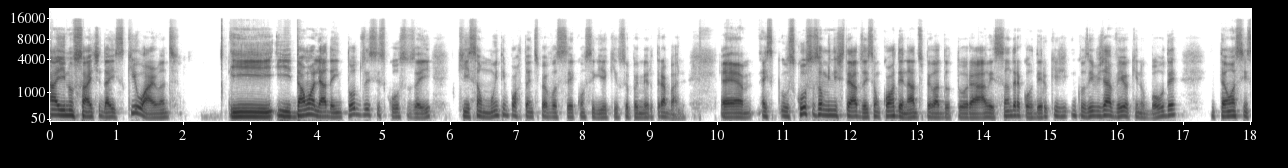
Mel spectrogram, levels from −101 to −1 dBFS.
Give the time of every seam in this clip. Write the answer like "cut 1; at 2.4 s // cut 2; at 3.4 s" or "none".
none

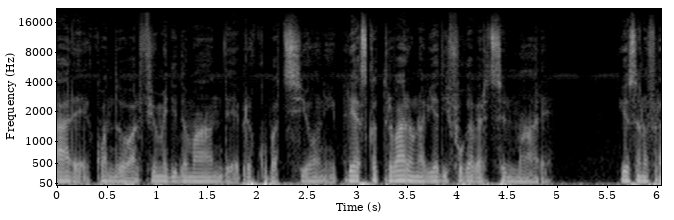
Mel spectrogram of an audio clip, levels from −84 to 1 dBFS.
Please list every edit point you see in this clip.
cut 1; at 2.8 s

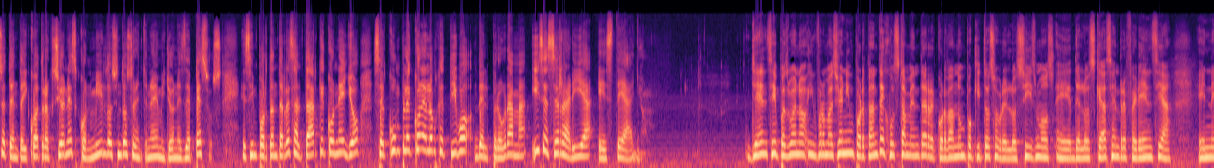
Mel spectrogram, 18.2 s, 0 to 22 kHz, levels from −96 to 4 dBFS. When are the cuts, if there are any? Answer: none

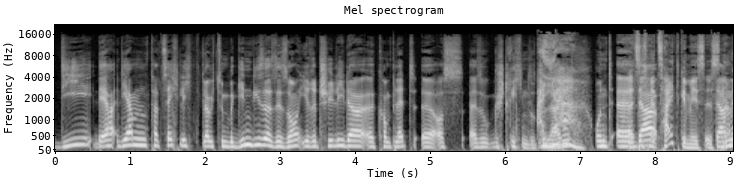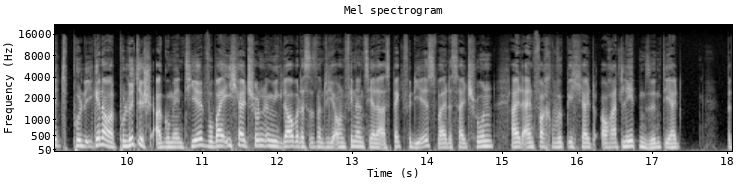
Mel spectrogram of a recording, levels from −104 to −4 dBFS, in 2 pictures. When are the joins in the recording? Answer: cut 1; at 15.1 s

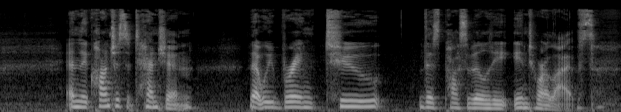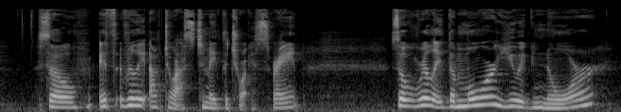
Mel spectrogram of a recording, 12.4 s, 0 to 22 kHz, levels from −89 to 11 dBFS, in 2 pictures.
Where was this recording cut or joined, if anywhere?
none

